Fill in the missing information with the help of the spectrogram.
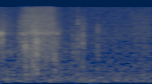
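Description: A blue Sharpie marker's felt tip is rubbed back and forth across a thin, flat sheet of clear plastic film laid over a printed line drawing on a table while coloring. It makes a quiet, bright, squeaky scratching rub that swells briefly and then trails off into a few faint high ticks.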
